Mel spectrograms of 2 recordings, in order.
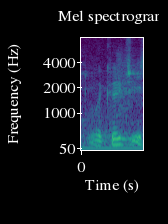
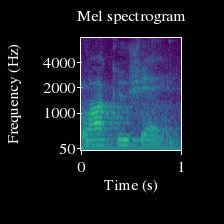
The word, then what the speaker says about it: Lacoochee: And that's when Dizzy Dean, when Mudcat was a pitcher, Dizzy Dean could not pronounce Lacoochee, so he had it La Couche.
